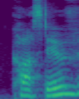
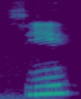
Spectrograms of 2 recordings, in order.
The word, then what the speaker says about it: costive: Costive, it passed from Latin to French to English, and there's two pronunciations given, but those are, in our accent, pretty indistinguishable. Costive or costive. Okay. Costive. CAUSTIVE.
